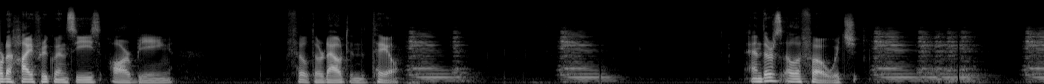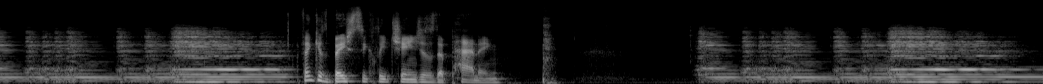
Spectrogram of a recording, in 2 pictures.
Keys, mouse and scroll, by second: 3.6 click, 4.0 space, 5.2 click, 5.5 space, 7.9 click, 8.6 space, 9.5 space, 13.2 space, 16.4 click, 17.3 space, 19.9-20.8 drag.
